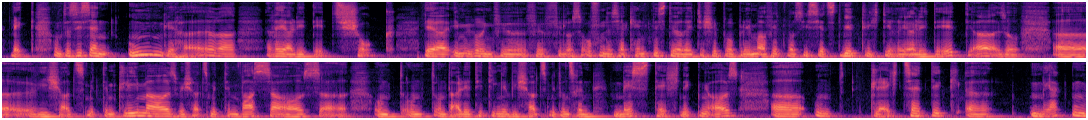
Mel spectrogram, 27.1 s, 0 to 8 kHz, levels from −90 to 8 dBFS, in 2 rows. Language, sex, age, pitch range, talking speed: German, male, 50-69, 110-130 Hz, 130 wpm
